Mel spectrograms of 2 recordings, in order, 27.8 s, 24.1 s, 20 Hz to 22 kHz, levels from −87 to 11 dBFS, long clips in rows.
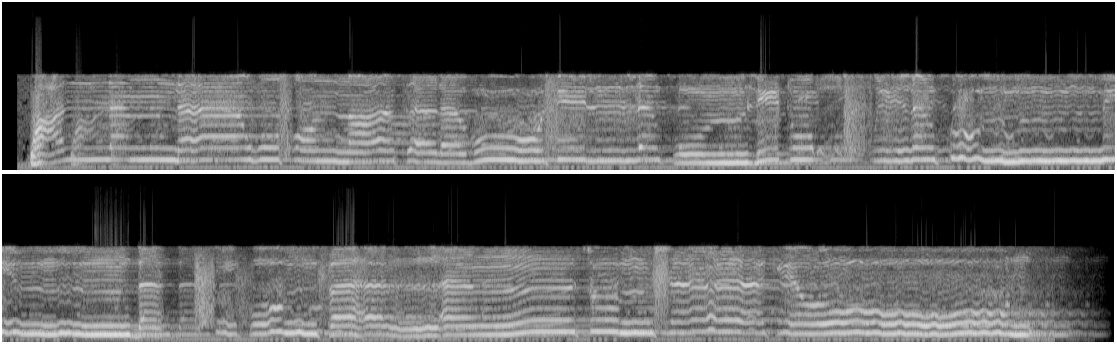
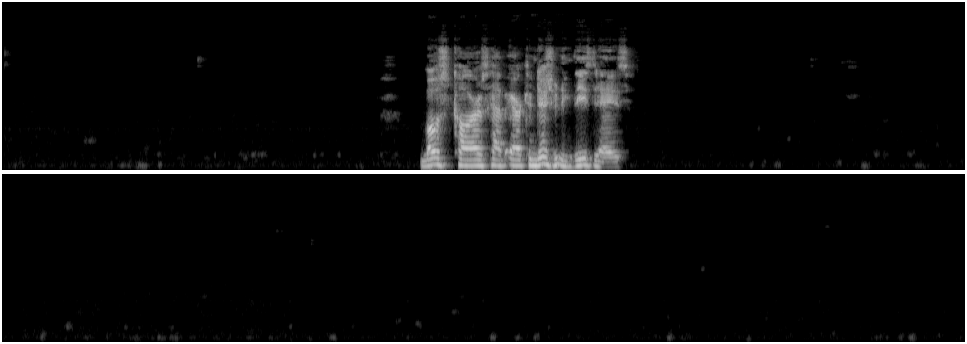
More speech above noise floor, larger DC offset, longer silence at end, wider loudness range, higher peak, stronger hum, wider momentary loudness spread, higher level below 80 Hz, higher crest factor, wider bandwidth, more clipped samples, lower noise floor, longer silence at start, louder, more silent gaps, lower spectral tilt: second, 28 dB vs 68 dB; neither; second, 0.5 s vs 16.25 s; second, 3 LU vs 9 LU; about the same, 0 dBFS vs -2 dBFS; neither; about the same, 7 LU vs 8 LU; first, -44 dBFS vs -58 dBFS; second, 12 dB vs 24 dB; second, 3.9 kHz vs 9 kHz; neither; second, -40 dBFS vs -83 dBFS; second, 0.2 s vs 5.25 s; first, -11 LUFS vs -15 LUFS; neither; first, -8 dB/octave vs -5 dB/octave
